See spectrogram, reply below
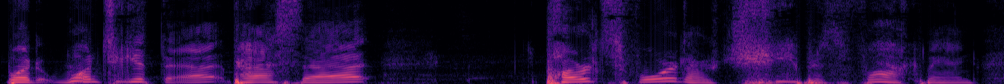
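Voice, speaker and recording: A man's voice: high-pitched, slow pace, darkish tone, no echo. A man co-hosting a casual car podcast, laid-back and swearing. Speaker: podcast co-host. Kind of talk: casual chat.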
